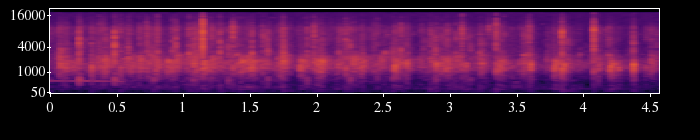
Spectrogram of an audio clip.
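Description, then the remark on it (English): An audience at a City Club forum in Cleveland applauds the panelists steadily, many hands clapping in a dense, crackling wash that holds at a fairly even level for several seconds with no voices standing out. “Round of applause for our panelists today.”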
